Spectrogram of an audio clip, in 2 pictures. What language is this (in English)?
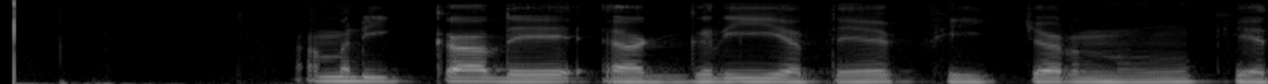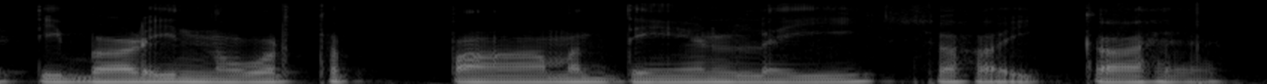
Punjabi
